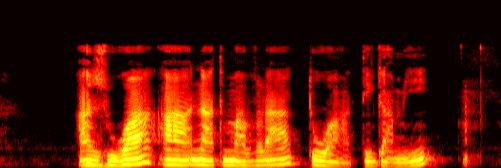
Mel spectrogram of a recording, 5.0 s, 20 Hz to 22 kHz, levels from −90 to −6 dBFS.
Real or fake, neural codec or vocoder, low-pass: fake; vocoder, 22.05 kHz, 80 mel bands, Vocos; 7.2 kHz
